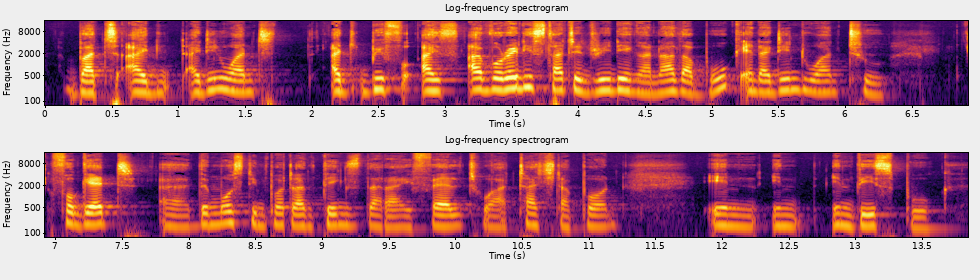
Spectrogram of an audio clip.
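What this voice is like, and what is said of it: Raspy voice. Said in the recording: “my voice is a bit raspy because I'm just getting over a cold”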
